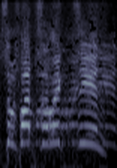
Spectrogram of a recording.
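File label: German fall back; video games; player; source engine; dod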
